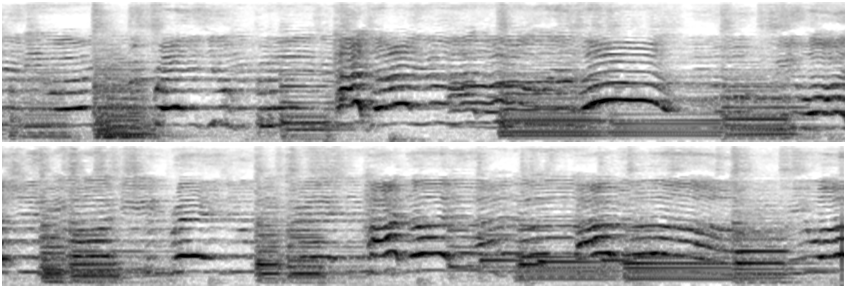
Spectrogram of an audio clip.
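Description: A boy singing a gospel worship song unaccompanied in a high voice, phrase after phrase with sliding melodic runs and long held notes.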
